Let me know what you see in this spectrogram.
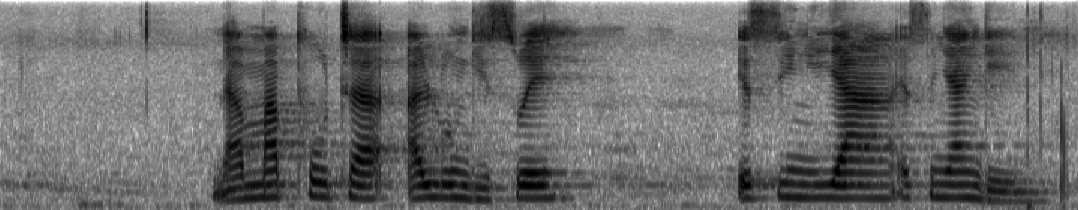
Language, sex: Zulu, female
